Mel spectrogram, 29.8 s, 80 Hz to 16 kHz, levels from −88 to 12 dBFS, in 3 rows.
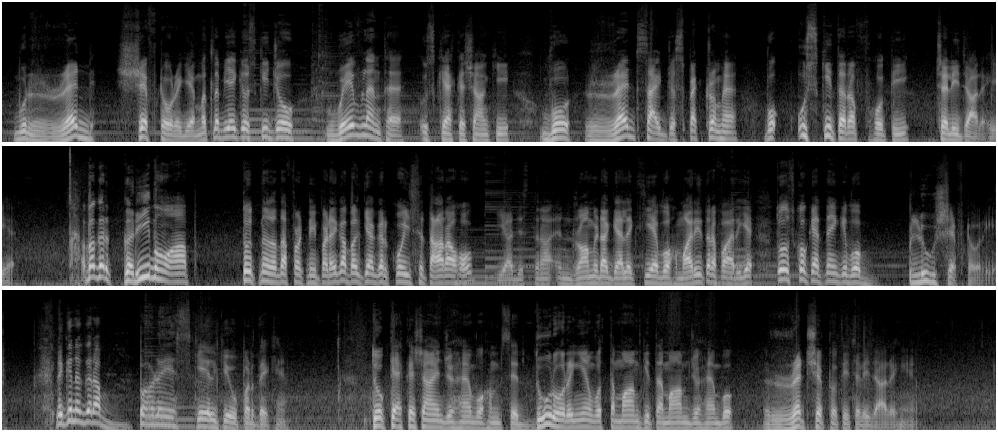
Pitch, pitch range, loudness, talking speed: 135 Hz, 115-165 Hz, -21 LUFS, 215 wpm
